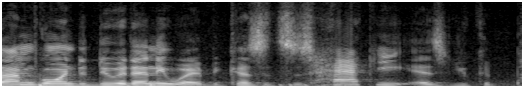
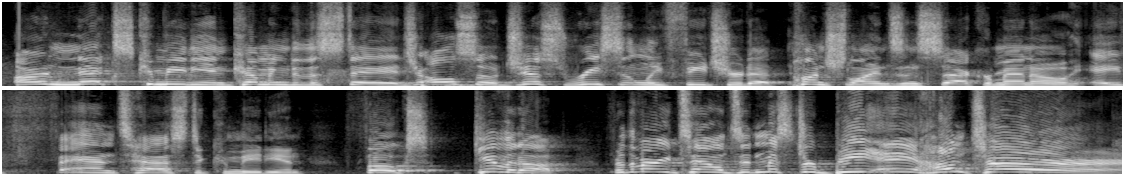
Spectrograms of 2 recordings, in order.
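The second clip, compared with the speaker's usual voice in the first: announcer intro; 6 semitones higher than usual. Real, not acted. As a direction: hype the crowd for the next act. Host introduces next comedian.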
